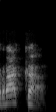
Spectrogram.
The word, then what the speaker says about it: Oraka: debate that my name oraka originates from the igbo speaking people i tried as much as possible to explain that the name of raqqa is two syllables aura in urobo meaning from so my grandfather my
